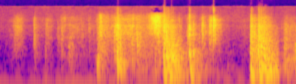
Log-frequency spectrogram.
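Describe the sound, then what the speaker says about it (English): A trap door being hauled open in a hideout, giving a few heavy wooden thunks and thuds close by, with rustling movement around them and no talk. "All right, get the trap door."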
